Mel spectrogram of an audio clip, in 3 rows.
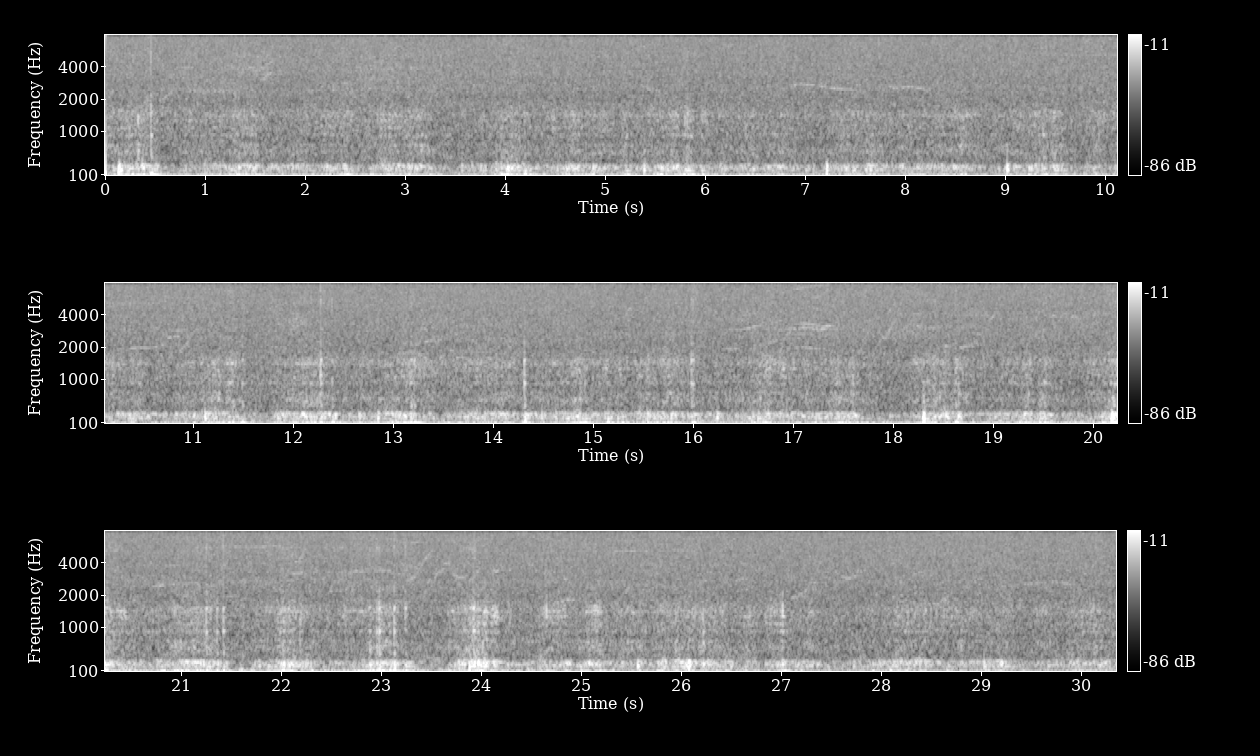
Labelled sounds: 16.5	17.4	killer whale, 1.2 to 3.4 kHz

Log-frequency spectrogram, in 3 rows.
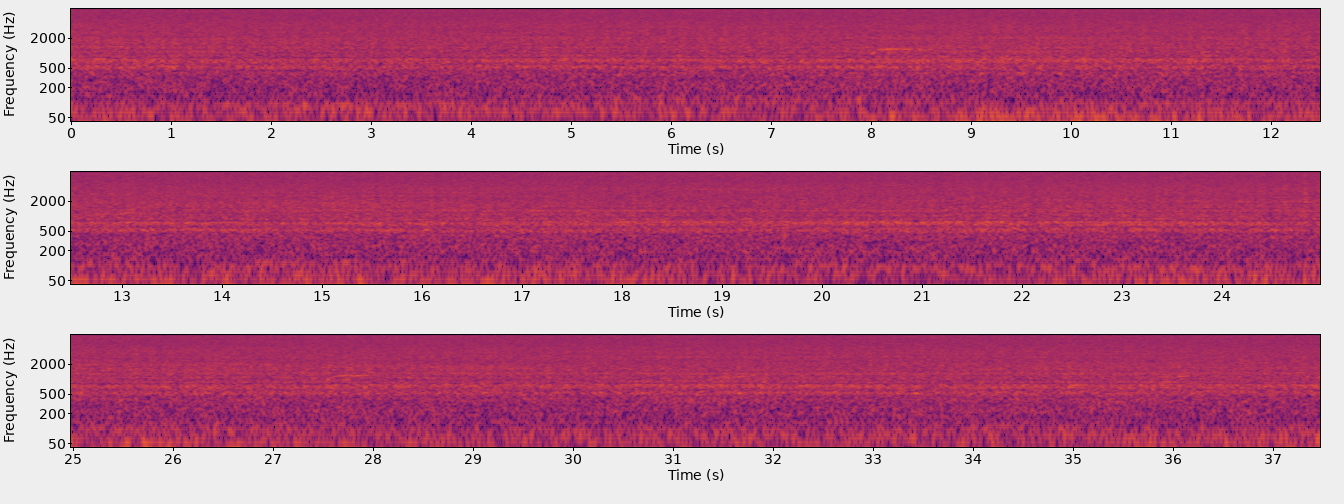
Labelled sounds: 8.1	8.4	humpback whale, 1.2 to 1.3 kHz
27.6	28.0	humpback whale, 1.1 to 1.2 kHz

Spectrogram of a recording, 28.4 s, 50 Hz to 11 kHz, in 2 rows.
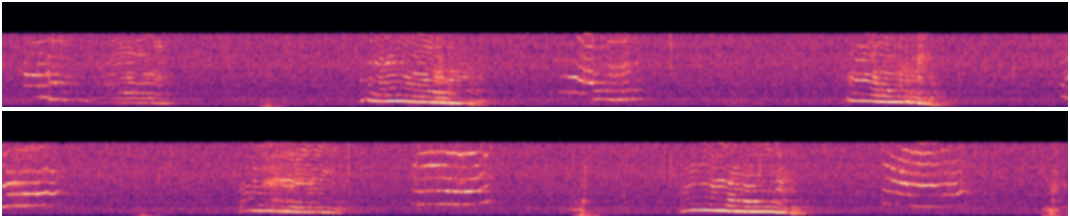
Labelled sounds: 0.3	2.2	humpback whale, 0.78 to 7.0 kHz
4.9	6.4	humpback whale, 0.81 to 7.0 kHz
7.4	8.6	humpback whale, 0.78 to 7.0 kHz
11.2	12.4	humpback whale, 0.78 to 7.4 kHz
14.1	15.1	humpback whale, 0.94 to 7.4 kHz
17.4	18.9	humpback whale, 0.78 to 7.0 kHz
19.6	20.8	humpback whale, 1.2 to 6.9 kHz
23.3	24.8	humpback whale, 0.78 to 6.5 kHz
25.9	27.2	humpback whale, 1.0 to 7.8 kHz

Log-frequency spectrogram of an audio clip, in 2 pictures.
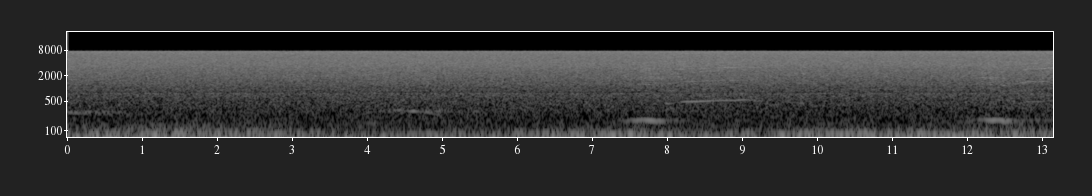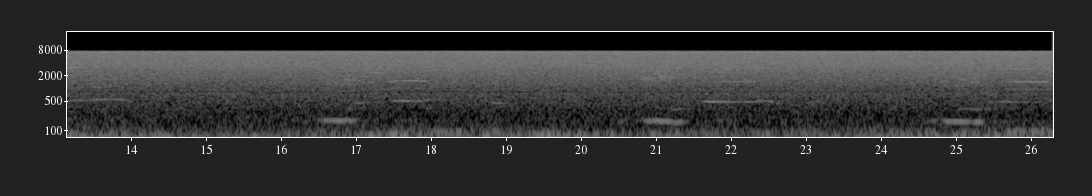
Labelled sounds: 12.2	12.4	humpback whale, 1.7 to 1.9 kHz
12.8	13.4	humpback whale, 2.7 to 3.2 kHz
17.2	18.0	humpback whale, 1.4 to 2.4 kHz
21.8	22.3	humpback whale, 1.4 to 1.6 kHz
25.7	26.2	humpback whale, 1.3 to 1.5 kHz

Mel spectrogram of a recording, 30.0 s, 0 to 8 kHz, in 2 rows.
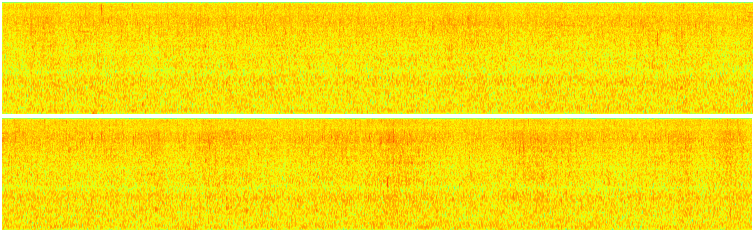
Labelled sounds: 1.5	1.8	Pacific white-sided dolphin, 3.4 to 3.7 kHz
14.9	15.2	Pacific white-sided dolphin, 5.1 to 5.3 kHz

